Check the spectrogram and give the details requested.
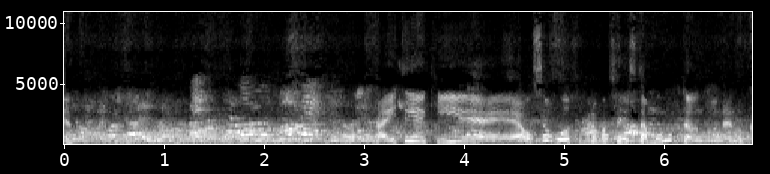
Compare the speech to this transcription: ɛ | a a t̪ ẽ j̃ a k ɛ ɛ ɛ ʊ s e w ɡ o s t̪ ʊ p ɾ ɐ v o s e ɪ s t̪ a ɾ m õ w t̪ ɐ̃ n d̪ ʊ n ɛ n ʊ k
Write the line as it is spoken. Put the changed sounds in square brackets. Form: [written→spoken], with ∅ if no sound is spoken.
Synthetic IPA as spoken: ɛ | a [a→i] t̪ ẽ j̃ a k [ɛ→i] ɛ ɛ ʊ s e w ɡ o s t̪ ʊ p ɾ ɐ v o s e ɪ s t̪ a ɾ m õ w t̪ ɐ̃ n d̪ ʊ n ɛ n ʊ k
